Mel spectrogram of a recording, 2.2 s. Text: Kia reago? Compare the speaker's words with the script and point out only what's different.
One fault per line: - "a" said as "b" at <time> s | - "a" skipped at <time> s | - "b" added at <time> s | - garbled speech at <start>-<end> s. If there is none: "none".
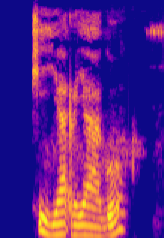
none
